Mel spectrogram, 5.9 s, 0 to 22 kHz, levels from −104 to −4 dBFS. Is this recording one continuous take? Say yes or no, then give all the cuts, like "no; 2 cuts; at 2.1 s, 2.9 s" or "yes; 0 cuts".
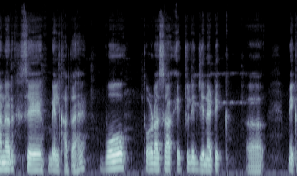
yes; 0 cuts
